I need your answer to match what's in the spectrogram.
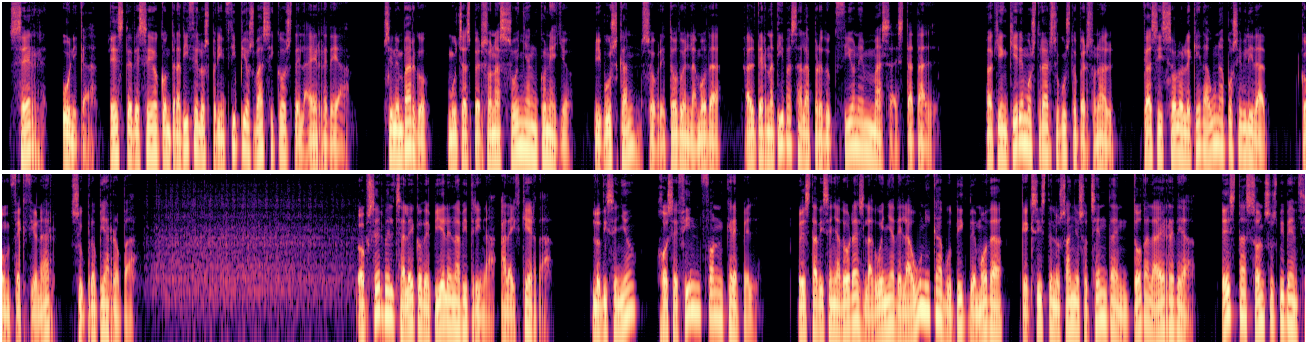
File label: audioguide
